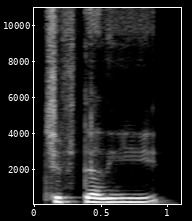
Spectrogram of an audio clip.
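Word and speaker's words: çifteli: So, going one by one, as you see here, there's a kaval, lahuta, chifteli, the little line under the sea makes it a ch sound, the daire, zorla, tupan, accordion.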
